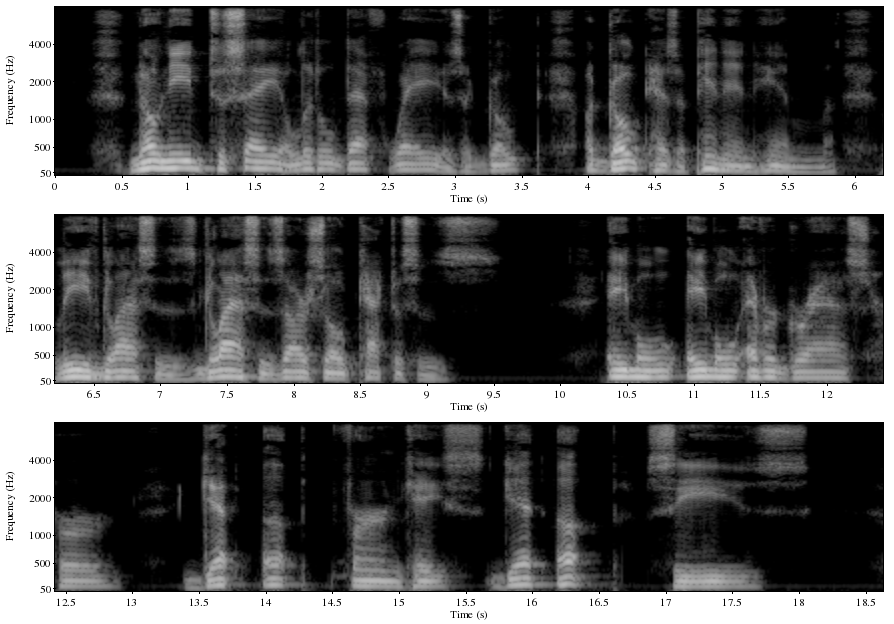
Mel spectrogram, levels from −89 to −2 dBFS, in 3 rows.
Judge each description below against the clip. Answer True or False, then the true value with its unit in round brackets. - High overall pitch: False (100 Hz)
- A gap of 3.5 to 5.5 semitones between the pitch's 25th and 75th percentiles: True (4.2 semitones)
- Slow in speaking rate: True (115 wpm)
